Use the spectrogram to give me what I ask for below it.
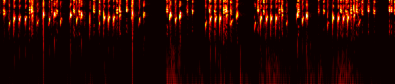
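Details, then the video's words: Female European goldfinch song for coaching a weak male after his moult: rows of rapid, bright repeated chirps with high tinkling overtones, broken by sharp clicks and a few dull low knocks. "بتحب يكون حسونك قوي بعد غيار الريش أسمعه هذه البتبته وشاهد النتيجه |بتبته وستسته للحسون الضعيف"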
